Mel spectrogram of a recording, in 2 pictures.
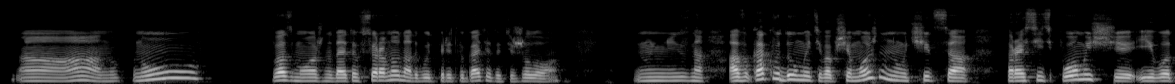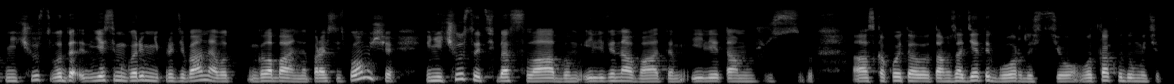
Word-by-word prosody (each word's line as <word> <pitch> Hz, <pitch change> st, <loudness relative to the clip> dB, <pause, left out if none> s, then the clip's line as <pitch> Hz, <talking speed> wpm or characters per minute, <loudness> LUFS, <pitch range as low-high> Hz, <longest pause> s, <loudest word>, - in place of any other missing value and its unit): А, 165 Hz, +2 st, -2 dB
ну. 150 Hz, +1 st, -11 dB
Ну, 275 Hz, -, +1 dB, 0.7 s
возможно. 160 Hz, -4 st, +2 dB
Да, 155 Hz, -, +5 dB
это 165 Hz, +2 st, 0 dB
всё 170 Hz, +4 st, +2 dB
равно 190 Hz, +3 st, +3 dB
надо 165 Hz, -5 st, 0 dB
будет 150 Hz, 0 st, -5 dB
передвигать, 155 Hz, +3 st, -2 dB
это 150 Hz, -5 st, -6 dB
тяжело. 140 Hz, 0 st, -4 dB, 0.7 s
Ну, 165 Hz, +1 st, -6 dB
не 175 Hz, 0 st, -4 dB
зна 165 Hz, -2 st, -5 dB, 0.2 s
А 170 Hz, +2 st, +7 dB
в 175 Hz, 0 st, -2 dB
как 235 Hz, +4 st, +5 dB
вы 260 Hz, -, +4 dB
думаете, 200 Hz, -5 st, +3 dB
вообще, 155 Hz, +3 st, 0 dB
можно 275 Hz, -, +2 dB
научиться 170 Hz, -, +1 dB, 0.3 s
просить 170 Hz, +2 st, +1 dB
помощи 215 Hz, -5 st, +2 dB
и 160 Hz, +2 st, 0 dB
вот 165 Hz, 0 st, 0 dB
не 160 Hz, 0 st, -5 dB
чувств 200 Hz, +6 st, -7 dB
вот 170 Hz, +2 st, 0 dB
если 185 Hz, +5 st, +2 dB
мы 185 Hz, -2 st, -2 dB
говорим 180 Hz, +1 st, +3 dB
не 160 Hz, -, -4 dB
про 160 Hz, 0 st, -3 dB
диваны, 170 Hz, +6 st, +1 dB
а -, -, +2 dB
вот 145 Hz, 0 st, -3 dB
глобально 155 Hz, -3 st, +2 dB
просить 150 Hz, -1 st, -1 dB
помощи, 230 Hz, -, 0 dB, 0.3 s
и 165 Hz, -, -5 dB
не 175 Hz, 0 st, +1 dB
чувствовать 200 Hz, -6 st, -1 dB
себя 165 Hz, 0 st, +2 dB
слабым, 145 Hz, -2 st, +1 dB
или 155 Hz, 0 st, -1 dB
виноватым, 140 Hz, -4 st, -1 dB
или 150 Hz, +1 st, -1 dB
там 145 Hz, -1 st, -3 dB
уже 140 Hz, +1 st, -15 dB
с -, -, -16 dB
в -, -, -15 dB, 0.4 s
а, 155 Hz, -, +2 dB
с 155 Hz, -, -11 dB
какой-то 165 Hz, 0 st, +2 dB
вот 150 Hz, -1 st, +1 dB
там 145 Hz, -1 st, +1 dB
задетой 180 Hz, +4 st, +2 dB
гордостью. 145 Hz, -1 st, -2 dB
Вот 150 Hz, +1 st, -3 dB
как 185 Hz, -1 st, +1 dB
вы 165 Hz, -, -2 dB
думаете, 150 Hz, -3 st, -4 dB
160 Hz, 165 wpm, -25 LUFS, 150-180 Hz, 0.7 s, А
